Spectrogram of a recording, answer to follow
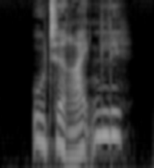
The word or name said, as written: utilregnelig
